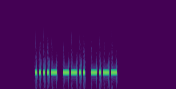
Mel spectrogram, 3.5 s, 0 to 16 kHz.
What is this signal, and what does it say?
Morse code, heard as a keyed tone, about 29 wpm, 700 Hz. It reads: 4ZY
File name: Speed-Racing - Three Letter-Number Combinations - 25wpm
